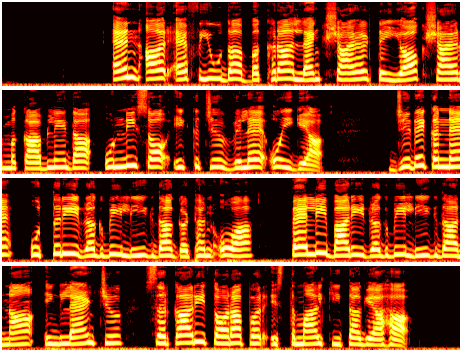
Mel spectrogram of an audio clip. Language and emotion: Dogri, neutral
